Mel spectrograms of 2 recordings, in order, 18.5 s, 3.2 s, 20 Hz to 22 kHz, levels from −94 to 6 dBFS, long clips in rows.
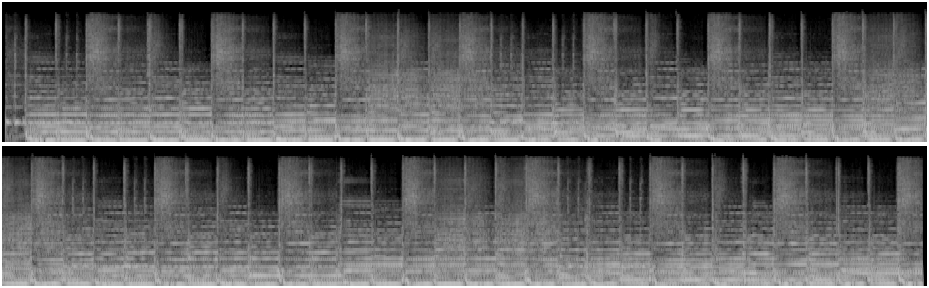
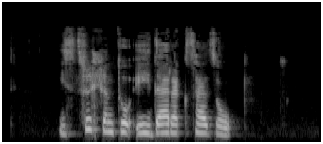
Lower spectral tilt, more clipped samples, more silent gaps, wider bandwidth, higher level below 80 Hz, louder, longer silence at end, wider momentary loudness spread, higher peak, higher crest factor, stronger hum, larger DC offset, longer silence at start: about the same, -5 dB/octave vs -4 dB/octave; neither; neither; first, 16.5 kHz vs 11.5 kHz; first, -28 dBFS vs -82 dBFS; about the same, -26 LUFS vs -28 LUFS; second, 0.05 s vs 0.9 s; second, 1 LU vs 13 LU; about the same, -14 dBFS vs -12 dBFS; second, 10 dB vs 18 dB; neither; neither; second, 0.05 s vs 0.55 s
